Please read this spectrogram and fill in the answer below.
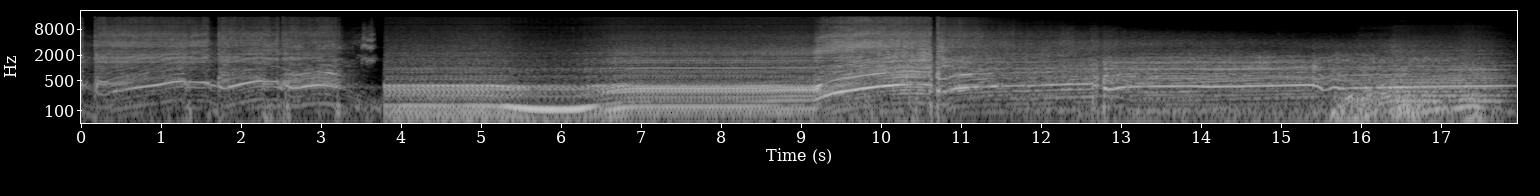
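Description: Chevrolet Camaro SS V8 at a drag strip. It revs up and down several times during a burnout, then holds steady revs on the start line. About nine seconds in it launches, and the engine note climbs hard down the track, dipping briefly at each upshift.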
